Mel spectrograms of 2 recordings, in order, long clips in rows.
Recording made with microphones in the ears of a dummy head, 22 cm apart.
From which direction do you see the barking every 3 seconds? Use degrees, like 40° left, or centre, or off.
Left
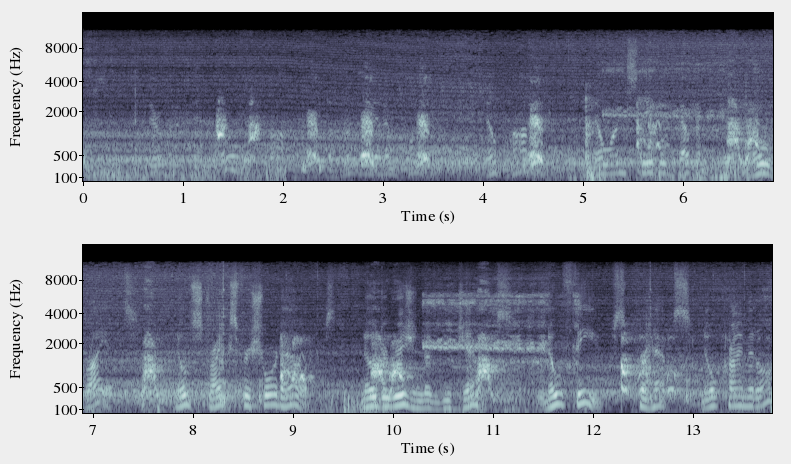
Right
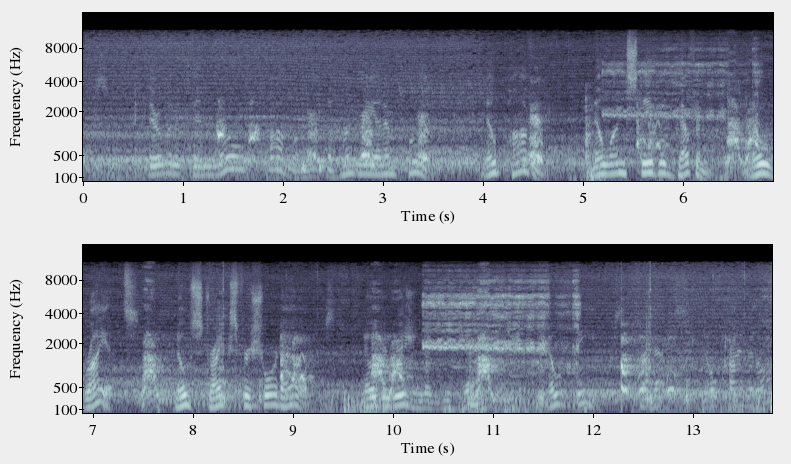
20° left, 10° left, centre, 20° right, 30° right.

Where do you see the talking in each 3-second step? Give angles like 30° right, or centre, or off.
70° right, 60° right, 20° right, 20° left, 50° left.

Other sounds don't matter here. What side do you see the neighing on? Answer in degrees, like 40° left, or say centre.
50° right.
